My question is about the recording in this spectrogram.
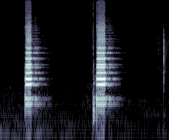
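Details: Denso horn test comparing non-waterproof (open front) and waterproof (closed front) models: two short, bright, full-toned blasts with no rasp, horns working properly.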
